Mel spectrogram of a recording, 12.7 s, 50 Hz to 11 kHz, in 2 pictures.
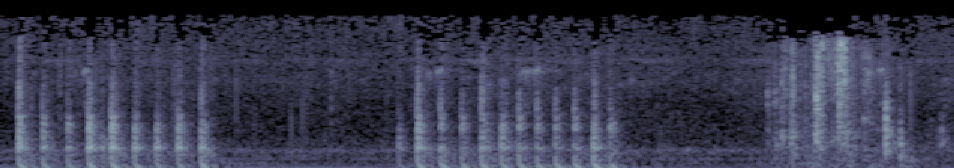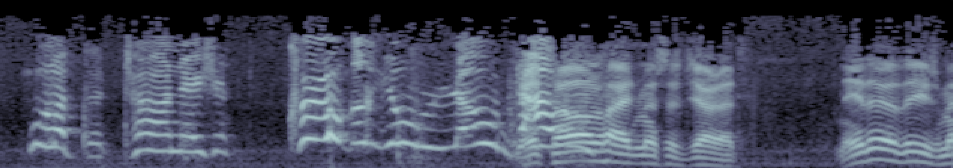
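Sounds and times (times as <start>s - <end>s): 
knocking on the door of a boarding house: 0.0s - 1.6s, 2.6s - 4.2s
speech: 6.8s - 12.6s.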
